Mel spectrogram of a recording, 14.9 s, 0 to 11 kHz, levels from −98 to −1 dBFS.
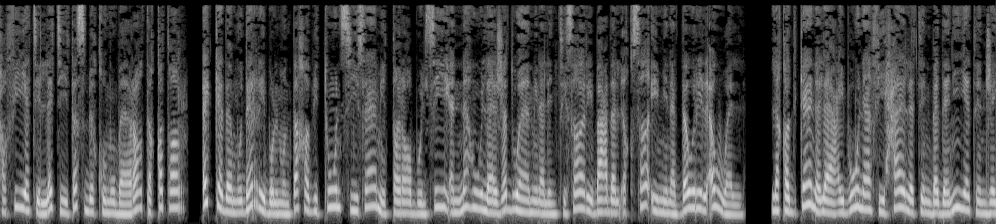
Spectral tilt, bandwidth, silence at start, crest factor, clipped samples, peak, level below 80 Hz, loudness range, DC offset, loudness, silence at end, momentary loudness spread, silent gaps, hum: -6 dB/octave; 10.5 kHz; 0 s; 14 dB; under 0.1%; -8 dBFS; -66 dBFS; 1 LU; under 0.1%; -24 LUFS; 0 s; 5 LU; 11.20-11.57 s; none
